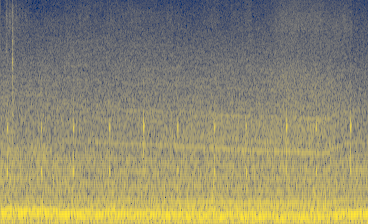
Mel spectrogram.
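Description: A bus engine hums steadily as the bus drives.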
